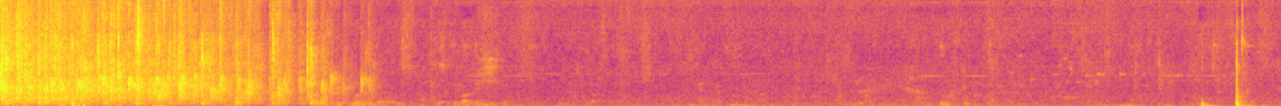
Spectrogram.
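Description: Audience applause at a Delhi government schools event, loud dense crowd clapping for the first few seconds that fades to a quiet room with faint shuffling and a couple of clicks near the end.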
